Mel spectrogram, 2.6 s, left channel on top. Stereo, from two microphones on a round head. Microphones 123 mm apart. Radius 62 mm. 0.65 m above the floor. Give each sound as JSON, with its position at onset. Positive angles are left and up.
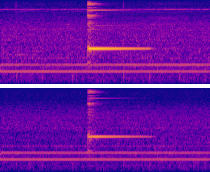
{"t": 1.1, "sound": "a bell", "side_deg": 55, "distance_m": 1.9}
